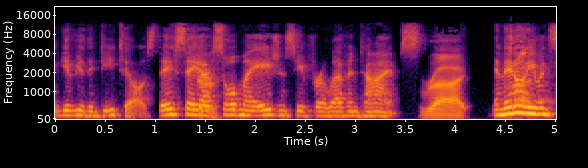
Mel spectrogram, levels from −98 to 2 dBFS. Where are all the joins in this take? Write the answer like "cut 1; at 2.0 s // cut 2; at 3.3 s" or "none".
none

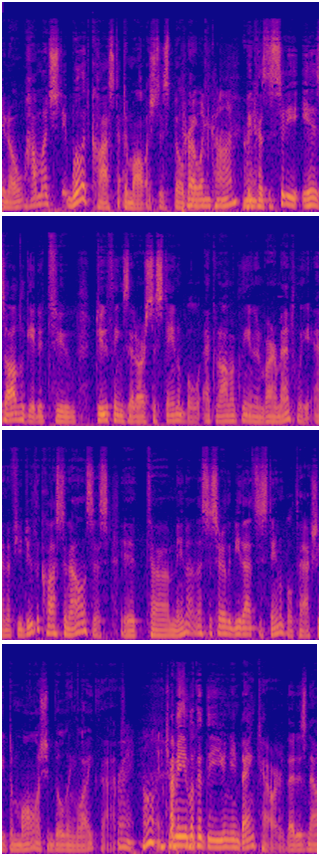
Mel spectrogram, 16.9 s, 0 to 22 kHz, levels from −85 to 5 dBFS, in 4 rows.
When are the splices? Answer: cut 1; at 1.6 s // cut 2; at 3.2 s // cut 3; at 10.0 s

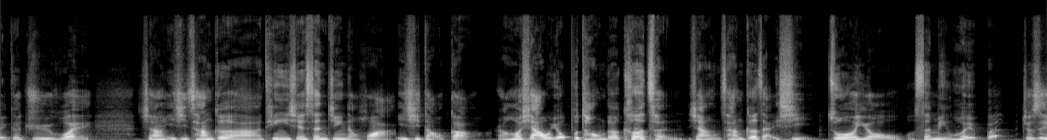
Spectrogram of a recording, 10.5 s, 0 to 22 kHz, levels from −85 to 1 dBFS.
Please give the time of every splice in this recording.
cut 1; at 9.1 s

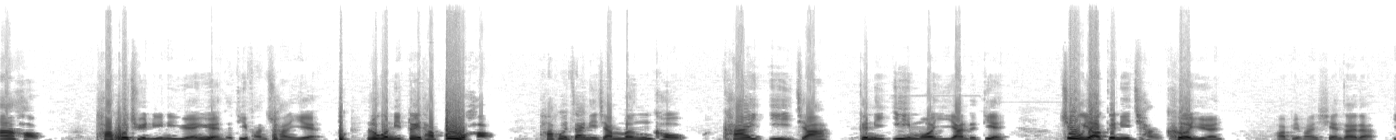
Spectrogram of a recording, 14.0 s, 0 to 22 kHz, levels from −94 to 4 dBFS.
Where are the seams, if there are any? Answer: cut 1; at 3.5 s

